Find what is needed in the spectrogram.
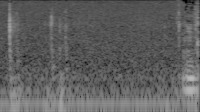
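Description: A few separate keystrokes on a computer keyboard, typed slowly and faintly.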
